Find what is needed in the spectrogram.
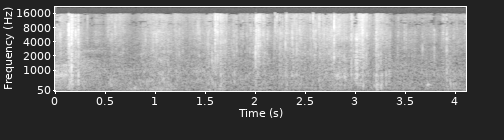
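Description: Plastic wrapping being crinkled and pulled off a parcel by hand, rustling with several sharp crackles.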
